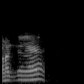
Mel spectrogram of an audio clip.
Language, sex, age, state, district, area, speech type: Tamil, male, 18-30, Tamil Nadu, Madurai, rural, conversation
